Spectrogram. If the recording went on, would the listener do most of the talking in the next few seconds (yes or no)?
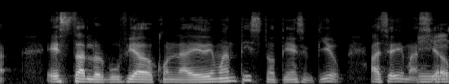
yes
